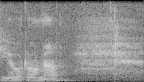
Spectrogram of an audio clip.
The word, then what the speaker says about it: Llorona: Mexican folklore I mean it's double l o r o n a so I think that's pronounced like the Spanish yorona um the Five of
